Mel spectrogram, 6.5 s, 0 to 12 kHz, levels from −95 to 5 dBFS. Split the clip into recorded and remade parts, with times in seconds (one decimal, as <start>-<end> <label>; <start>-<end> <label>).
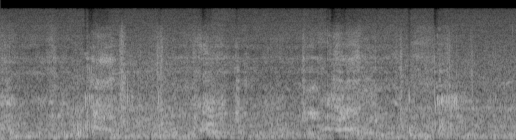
0.0-0.9 remade; 0.9-2.2 recorded; 2.2-5.0 remade; 5.0-6.5 recorded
